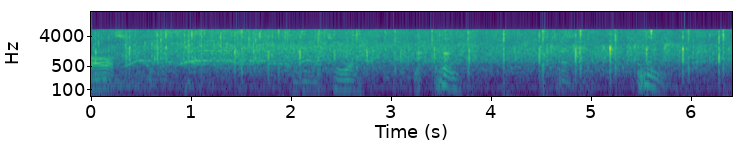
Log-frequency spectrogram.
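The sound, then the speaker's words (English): A large audience in a church claps steadily in a sustained round of applause, welcoming a newly born-again man into the church family, dense and fairly loud throughout, with scattered voices murmuring beneath the clapping. “All of you who would accept him into this church family, why don't you express that with a round of applause?”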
